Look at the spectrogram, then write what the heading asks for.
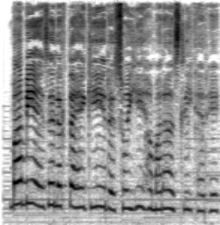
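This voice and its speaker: A woman voicing busy, dutiful young daughters-in-law in a cartoon story, talking briskly and practically. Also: high voice, steady tone, a little mellow, voice pushed up, natural voice. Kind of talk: Hindi cartoon story dialogue.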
